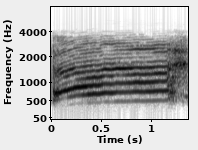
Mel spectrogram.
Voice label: damaged pilot, speech hun; War Thunder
